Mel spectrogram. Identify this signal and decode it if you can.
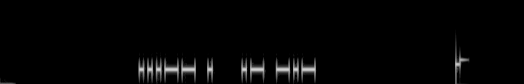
Morse code, heard as a keyed tone, about 28 wpm, 700 Hz. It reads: 3E AK
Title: Field Day Exchanges Encore - 28wpm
